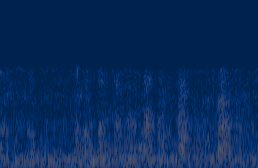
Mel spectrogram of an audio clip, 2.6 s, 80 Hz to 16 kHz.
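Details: Rottweiler Angus, a 170-pound male aged two and a half, tired after playing indoors in a bedroom, filmed by phone with heavily distorted audio; breathy panting bursts recur roughly every 0.7 seconds over a steady hum-like background hiss.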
